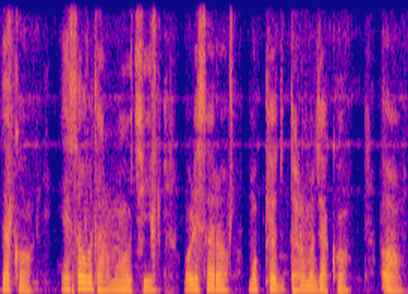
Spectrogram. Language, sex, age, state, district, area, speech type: Odia, male, 18-30, Odisha, Koraput, urban, spontaneous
